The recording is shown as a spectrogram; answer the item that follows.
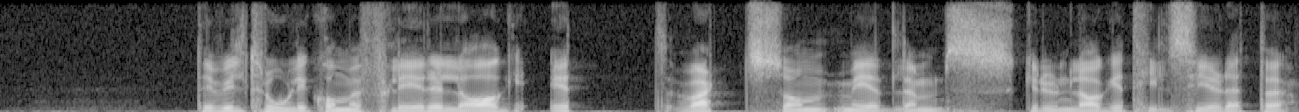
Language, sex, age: Norwegian, male, 49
